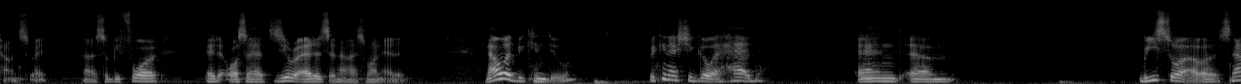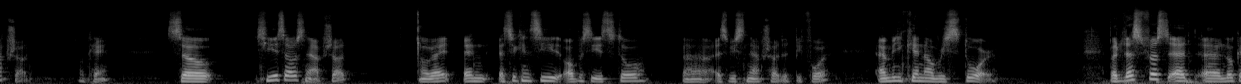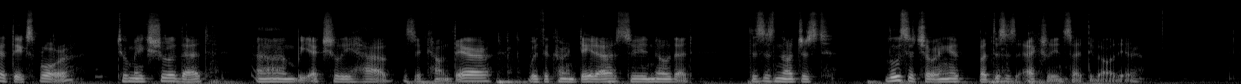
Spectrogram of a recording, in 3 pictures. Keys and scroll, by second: 24.3 super+Tab, 26.6 Tab, 29.8 super+c, 30.0 super+Tab, 34.7 super+v, 35.1 Return.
